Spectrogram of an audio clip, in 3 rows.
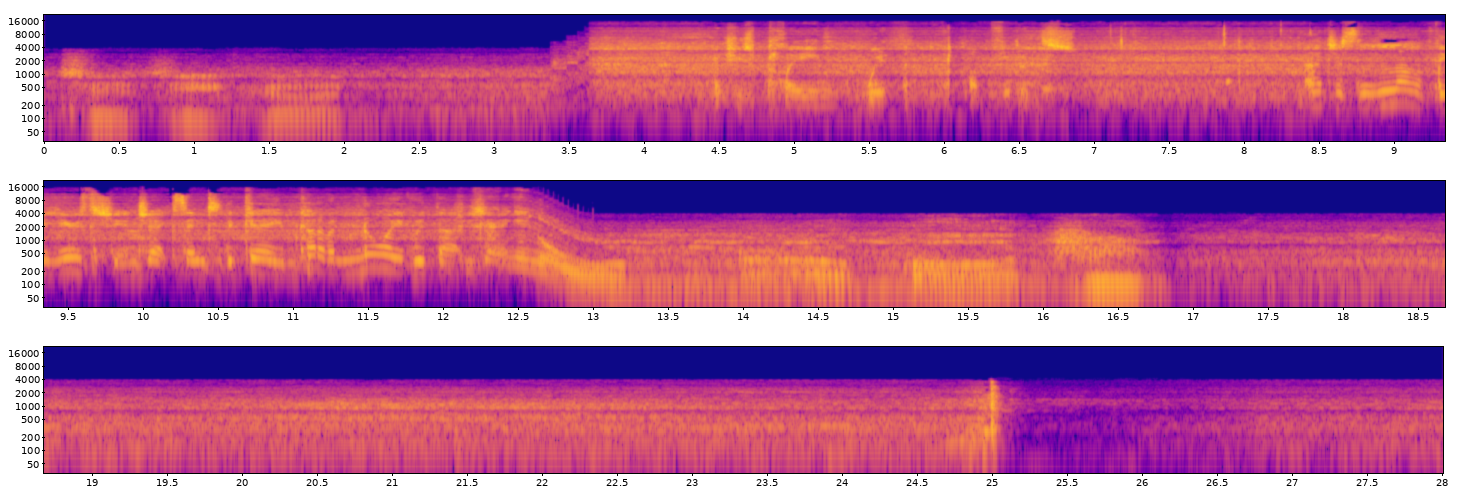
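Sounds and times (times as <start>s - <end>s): outdoor ambience: 0.0s - 28.0s
crowd cheering and roaring: 12.5s - 16.0s.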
